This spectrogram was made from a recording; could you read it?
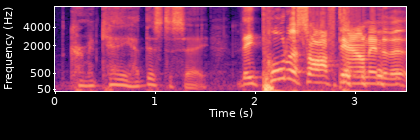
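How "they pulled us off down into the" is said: very loud, high-pitched screaming. Reading a quote aloud while imitating Carlin screaming quotes. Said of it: "making me laugh last night doing that".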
